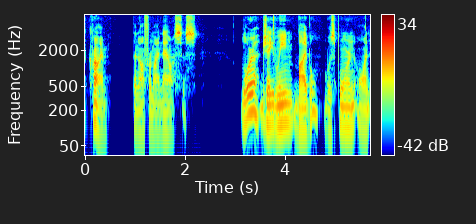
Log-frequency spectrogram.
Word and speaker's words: Lauria: Laura Jaylene Bible was born on April 18, 1983, and grew up in Welch, Oklahoma. Her name was spelled Lauria, but it is pronounced Laura.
